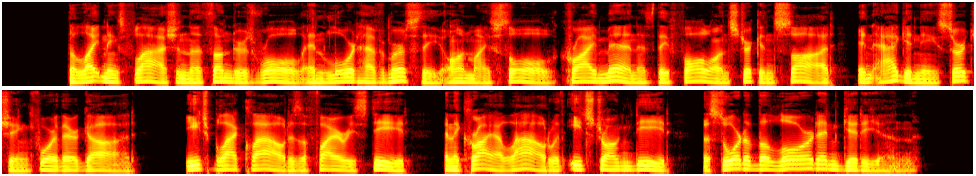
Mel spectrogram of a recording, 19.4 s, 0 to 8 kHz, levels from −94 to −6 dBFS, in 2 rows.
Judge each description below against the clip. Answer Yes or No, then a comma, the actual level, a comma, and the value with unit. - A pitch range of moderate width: Yes, average, 4.1 semitones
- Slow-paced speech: No, average, 155 wpm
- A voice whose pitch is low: Yes, very low, 95 Hz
